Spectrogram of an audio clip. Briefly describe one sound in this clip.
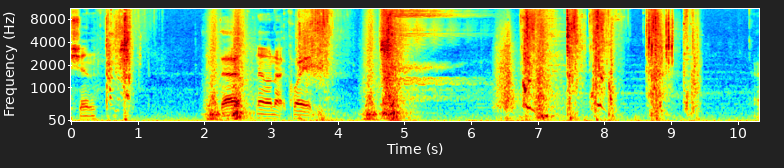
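Blades strike in quick fighting blows.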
